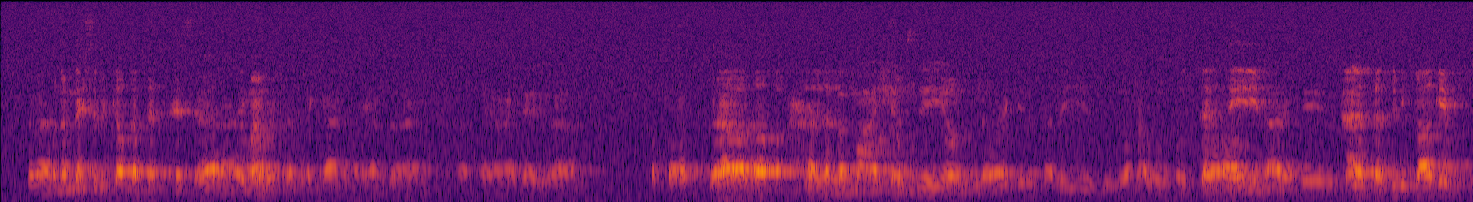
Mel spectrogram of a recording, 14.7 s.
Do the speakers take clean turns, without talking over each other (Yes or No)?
No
